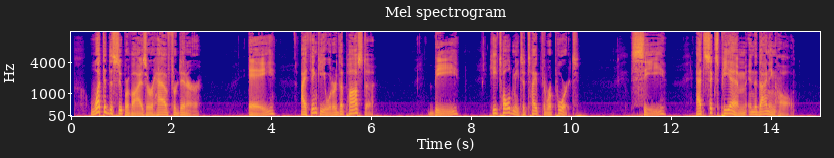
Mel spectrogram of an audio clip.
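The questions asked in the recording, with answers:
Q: What did the supervisor have for dinner?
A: A: I think he ordered the pasta.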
